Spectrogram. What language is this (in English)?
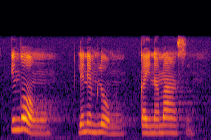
Swati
